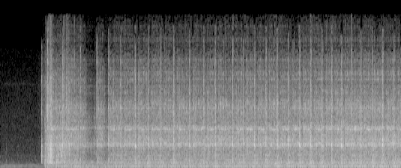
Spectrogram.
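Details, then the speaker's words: Mantis rototiller two-stroke after swapping a bad carburetor for a replacement, primed twice: fires on first pull and holds a steady high buzzing fast idle; runs clean. "holy crap I don't believe it don't believe well I'll tell you something I'm pretty shocked that was the first pull"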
